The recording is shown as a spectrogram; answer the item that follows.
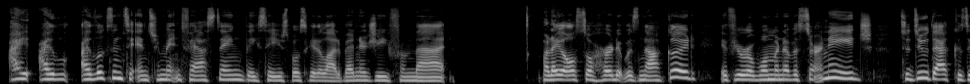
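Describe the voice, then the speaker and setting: A woman in a close, dry studio recording. She talks casually and candidly at a medium pitch, addressing listeners directly as a podcast host. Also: no echo. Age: 40s. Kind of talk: casual solo talk to audience.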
